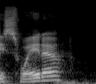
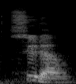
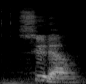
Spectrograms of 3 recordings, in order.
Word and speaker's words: pseudo: okay so uber spidey says that's not how you say sueto all right call me out live i can't even spell it either pseudo oh man all right pseudo i've been saying that wrong i was saying that wrong for years pseudo who the hell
